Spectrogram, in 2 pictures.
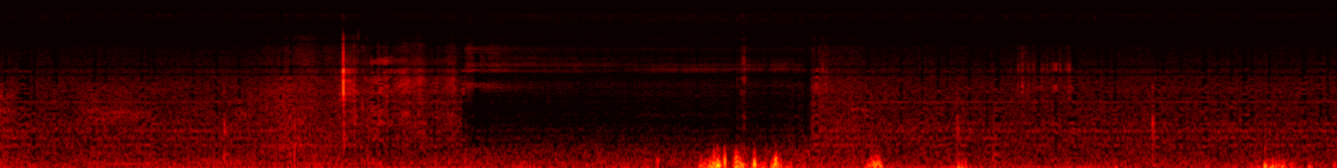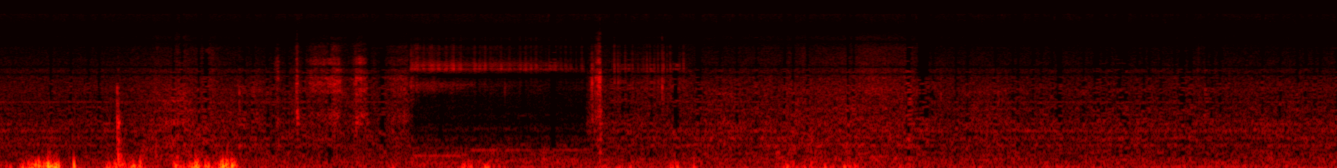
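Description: Mostly quiet, with a scattering of faint low thumps and rubs from the camera being handled and adjusted, bunched in the middle of the stretch.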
